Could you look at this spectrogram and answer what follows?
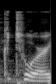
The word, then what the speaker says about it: couture: Am I saying it right? – It's couture, yeah. Couture is basically high fashion.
